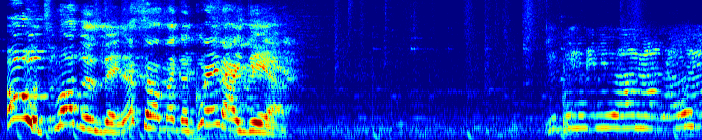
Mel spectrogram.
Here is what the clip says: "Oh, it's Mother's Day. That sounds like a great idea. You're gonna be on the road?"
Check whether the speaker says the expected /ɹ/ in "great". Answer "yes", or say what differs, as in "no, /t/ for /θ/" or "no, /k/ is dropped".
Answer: yes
